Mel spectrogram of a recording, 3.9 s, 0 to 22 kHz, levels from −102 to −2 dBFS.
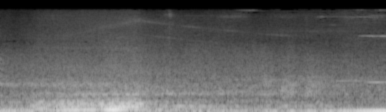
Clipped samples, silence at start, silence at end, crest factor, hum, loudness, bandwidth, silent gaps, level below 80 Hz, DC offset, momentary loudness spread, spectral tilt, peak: under 0.1%; 0 s; 0 s; 18 dB; none; -28 LUFS; 15.5 kHz; none; -26 dBFS; under 0.1%; 15 LU; -7 dB/octave; -8 dBFS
